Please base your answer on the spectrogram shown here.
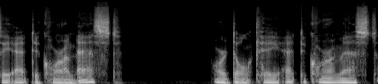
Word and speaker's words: Dulce: First World War entitled Dulce et decorum est or Dulke et decorum est, I suppose we should pronounce the hard C here.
